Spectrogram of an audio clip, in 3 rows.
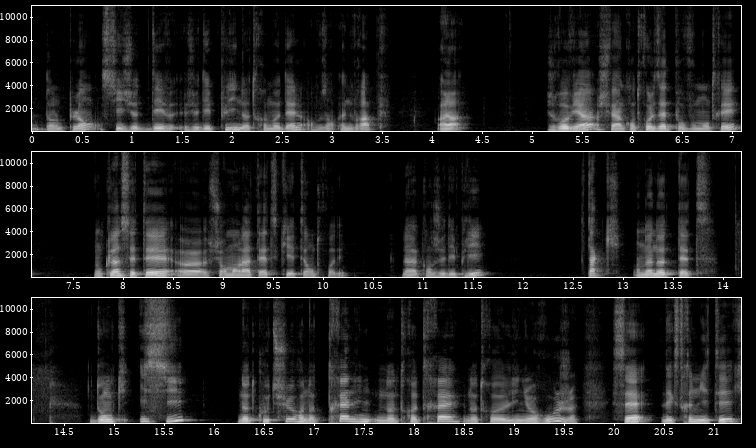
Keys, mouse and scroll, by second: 0.8 a, 3.2 u, 5.9 ctrl+z, 12.2 u.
